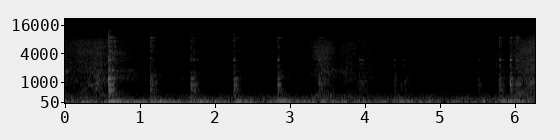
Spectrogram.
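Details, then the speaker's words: Kriesler 11-81 1958 valve radio after electrolytic replacement, on dim bulb at about 224 V: faint uneven crackles and ticks, no station, volume and tone controls change nothing; noise traced to the rectifier valve, possible short suspected. "we still seem to have that problem with the crackle and nothing else"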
